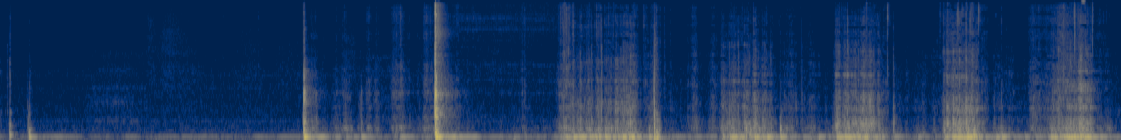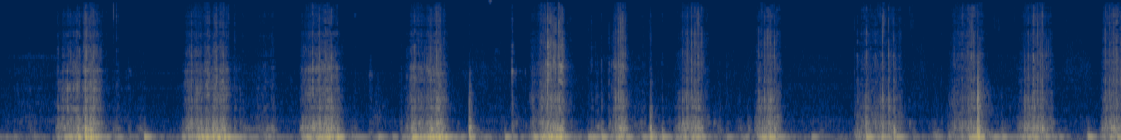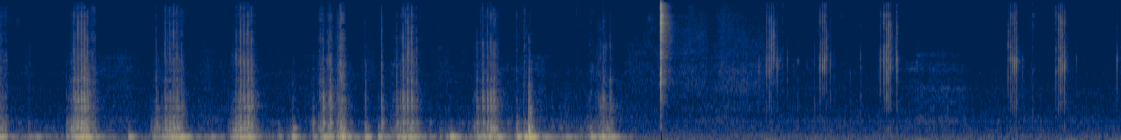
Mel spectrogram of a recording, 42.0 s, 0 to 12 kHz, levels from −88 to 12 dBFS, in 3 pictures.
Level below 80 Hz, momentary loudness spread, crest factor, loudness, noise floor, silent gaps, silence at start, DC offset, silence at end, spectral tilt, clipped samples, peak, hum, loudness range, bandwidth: -46 dBFS; 24 LU; 30 dB; -28 LUFS; -63 dBFS; none; 0.1 s; under 0.1%; 0.75 s; -5.5 dB/octave; under 0.1%; 0 dBFS; none; 10 LU; 12 kHz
